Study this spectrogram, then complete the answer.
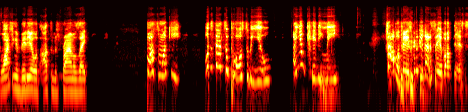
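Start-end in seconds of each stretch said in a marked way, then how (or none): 2.9-9.4 very high little cartoon-rat voice. Imagining a character reacting to a video, in a Rattrap voice. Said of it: "I can imagine Rat Trap be like".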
